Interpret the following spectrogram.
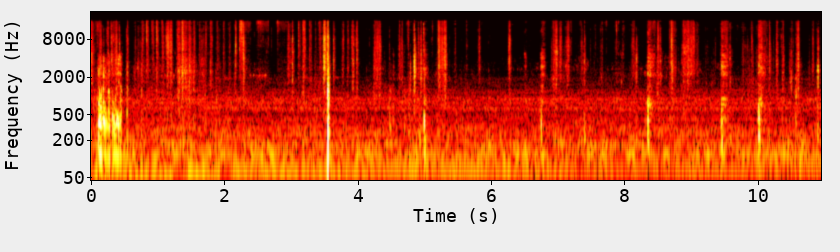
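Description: A few short, sharp clicks over a faint low hum, the loudest about three and a half seconds in. These are the squirts of a hand spray bottle of soapy water and the handling of a rubber window seal being worked into a soft-top frame rail.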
